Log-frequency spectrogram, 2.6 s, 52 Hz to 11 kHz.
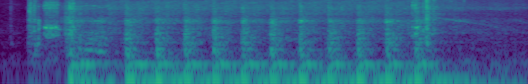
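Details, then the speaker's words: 2009 Honda Accord 2.4 that stalled on the road and was towed: starter cranks evenly about five turns a second, briefly tries, then stops without catching; cranks but won't start. "This is a Honda Accord 2009. It's 2.4. It's cranking but not starting."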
